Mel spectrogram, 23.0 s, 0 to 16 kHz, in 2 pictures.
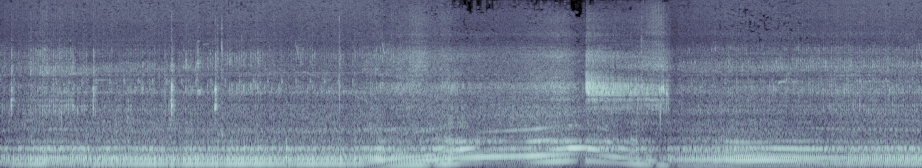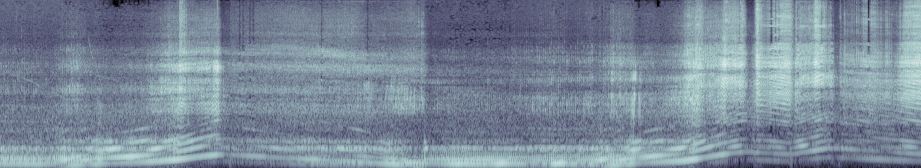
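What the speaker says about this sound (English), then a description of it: "we're gonna do a warm start and a few revs" A BMW 135i with the N54 engine and stock exhaust fires up warm and idles loudly nearby, then is revved several times, the pitch sweeping up and falling back with each blip, the last revs quick and close together.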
